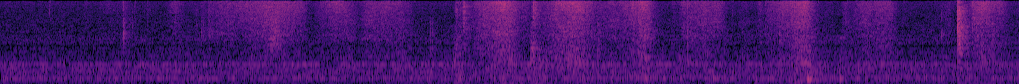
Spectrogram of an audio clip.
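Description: A woven rag rug being dragged in short tugs across a tile floor and under a door by a cat's paw pulling from the other side: a series of soft scraping rubs of fabric on tile.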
